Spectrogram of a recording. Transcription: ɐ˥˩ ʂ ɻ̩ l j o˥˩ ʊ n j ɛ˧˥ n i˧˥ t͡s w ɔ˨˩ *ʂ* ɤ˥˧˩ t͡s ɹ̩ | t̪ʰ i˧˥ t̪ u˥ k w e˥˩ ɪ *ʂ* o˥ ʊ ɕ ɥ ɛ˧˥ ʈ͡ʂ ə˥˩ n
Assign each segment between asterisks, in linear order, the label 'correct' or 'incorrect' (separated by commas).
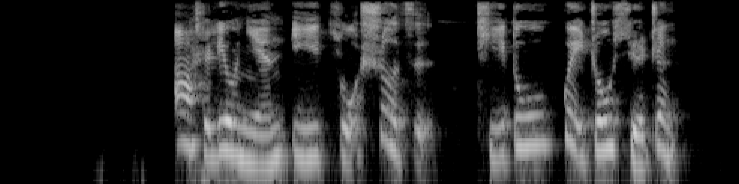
correct, incorrect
